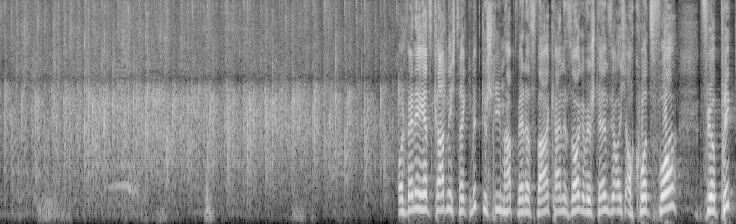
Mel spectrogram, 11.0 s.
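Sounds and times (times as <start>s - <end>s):
audience applause at a live reporter slam event: 0.0s - 6.7s
speech: 6.0s - 11.0s.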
